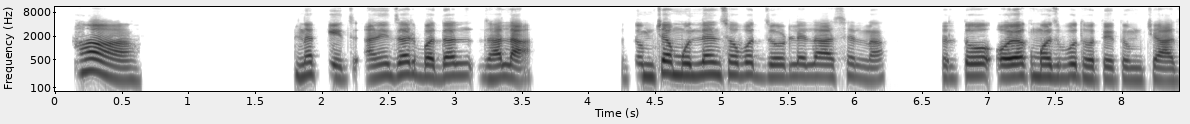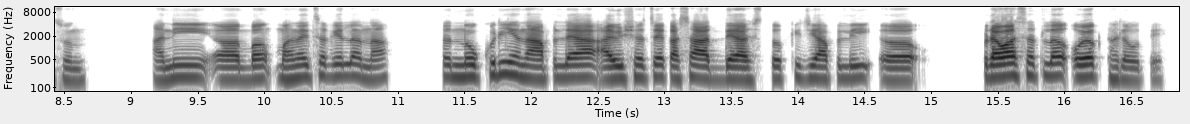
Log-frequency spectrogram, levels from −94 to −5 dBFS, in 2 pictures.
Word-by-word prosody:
हां. 190 -11 +3 1.2
नक्कीच 190 -5 -5
आणि 185 +3 -3
जर 215 +2 +1
बदल 195 +2 0
झाला. 175 +1 +1 0.8
तुमच्या 200 +3 +1
मूल्यांसोबत 210 +1 -2
जोडलेला 190 0 -3
असेल 185 +1 -4
ना, 160 0 -5 0.5
तर 180 - -9
तो 200 0 0
ओळख 190 +2 +5
मजबूत 190 0 -2
होते 165 -1 -3
तुमची 155 0 -9
अजून 150 0 -4 0.6
आणि 180 +2 -4
अ, 165 0 0
ब 170 +1 +1
म्हणायचं 180 +3 -4
गेलं 195 -1 -3
ना, 165 +1 -4 0.4
तर - - -3
नोकरी 185 +4 -3
आहे 210 - 0
ना 175 -1 +6
आपल्या 180 +2 +4
आयुष्याचा 175 +1 0
एक 180 - -1
असा 175 +1 +5
अध्याय 165 0 +4
असतो, 165 +2 -8
की 185 - -12
जी 180 +1 -6
आपली 175 +1 -2
अ, 155 -1 +1 0.5
प्रवासातलं 200 +1 +7
ओळख 190 +1 +4
ठरवते. 155 -2 -9
185 Hz, 145 wpm, -24 LUFS, 165-195 Hz, 1.2 s, प्रवासातलं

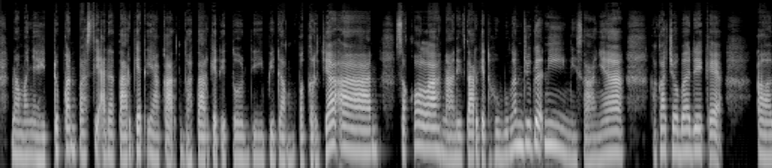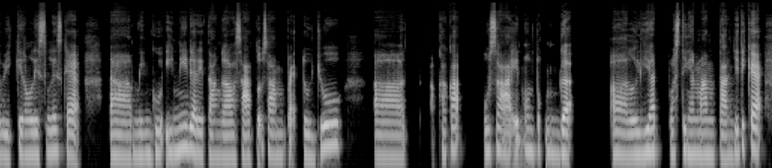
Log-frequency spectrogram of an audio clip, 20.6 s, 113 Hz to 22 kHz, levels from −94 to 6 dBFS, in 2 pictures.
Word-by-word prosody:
namanya 165 -1 -2
hidupkan 185 +7 -1
pasti 170 - -2
ada 165 -1 0
target 160 +4 +2
ya 155 -4 -4
Kak, - - +3
entah 160 -4 -6
target 150 0 0
itu 155 0 -5
di 155 +1 -8
bidang 150 -2 -4
pekerjaan, 190 +4 +5 0.2
sekolah, 205 0 +4
nah 155 -1 0
di 155 - -2
target 160 -1 +1
hubungan 170 +8 -2
juga 235 +2 +3
nih, 225 -4 0
misalnya 165 +2 +1 0.3
Kakak 195 +4 -3
coba 190 0 +2
deh 195 +1 +1
kayak, 170 -5 -1 0.4
eee, 165 -2 +1
bikin 170 +2 -3
lis-lis 185 +2 -2
kayak, 170 -3 0 0.4
eee, 165 -1 0
minggu 165 +2 -5
ini 195 +4 -2
dari 180 -4 +1
tanggal 160 -1 -2
1 155 -1 +1
sampai 165 -1 -3
7, 200 +9 0 0.5
eee, 160 -1 -2 0.4
Kakak - - -2 0.2
usahain 190 +2 +1
untuk 190 -1 -6
enggak, 175 0 +3 0.5
eee, 175 -2 -1 0.2
lihat 190 +2 +1 0.2
postingan 175 0 -3
mantan 170 -1 0
jadi 180 +5 -2
kayak 205 -2 +7
170 Hz, 140 wpm, -23 LUFS, 160-190 Hz, 0.5 s, kayak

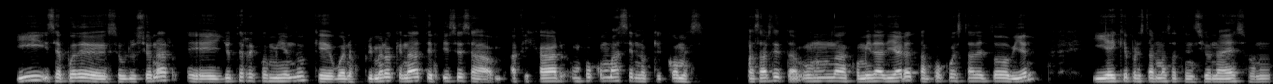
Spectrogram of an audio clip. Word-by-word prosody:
y 200 -9 +2
se 155 - -2
puede 150 -4 +3
solucionar. 135 +7 -1
Eh, 130 -2 +1
yo 150 -1 -3
te 175 - -4
recomiendo 155 +2 0
que, 135 -7 +3
bueno, 130 -1 +1
primero 155 +5 +2
que 155 - -4
nada, 160 +3 +5
te 150 - -2
empieces 155 +2 -4
a 130 -3 +1 0.2
a - - -5
fijar 145 +3 +1
un 150 -1 -8
poco 165 0 -7
más 165 +1 -2
en 155 - -3
lo 140 -1 -3
que 130 -1 -12
comes. 140 -2 -2 0.4
Pasarte 150 +5 0
ta - - -1
1 155 0 0
comida 145 +2 +3
diaria 155 +5 +2
tampoco 145 +1 -5
está 155 0 -5
del 145 -2 -2
todo 150 0 +2
bien, 175 - +1 0.5
y 140 +1 +5
hay 145 0 +6
que 155 +2 -4
prestar 145 0 -2
más 145 0 -2
atención 135 0 -2
a 135 +1 +4
eso, 140 -2 -6
¿no? 135 +2 -4
150 Hz, 205 wpm, -21 LUFS, 135-155 Hz, 0.5 s, hay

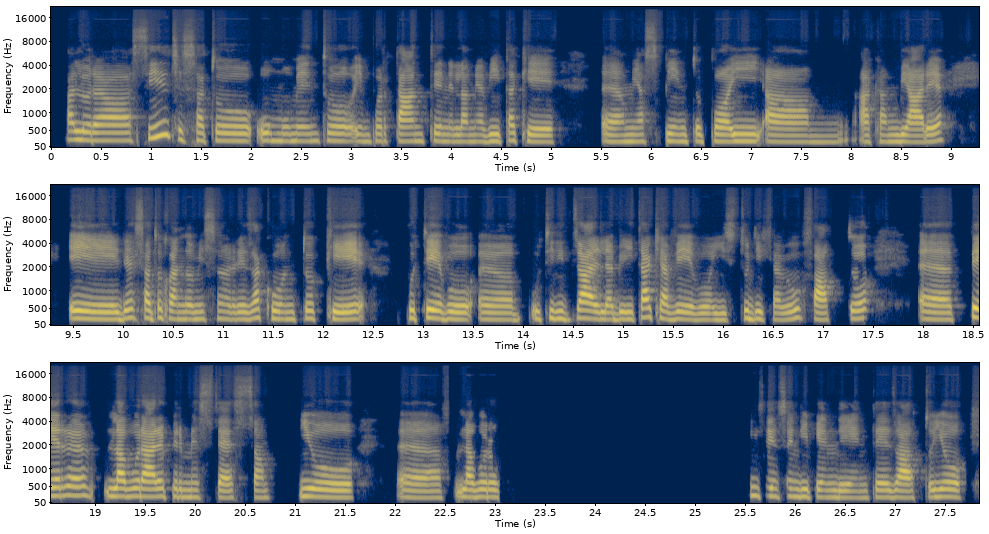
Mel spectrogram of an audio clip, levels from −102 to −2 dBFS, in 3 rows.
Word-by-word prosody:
Allora 220 -2 +2
sì, 295 +11 +1
c'è 280 -7 -4
stato 210 -1 -1
un 215 -1 -1
momento 205 0 -3
importante 200 +1 -3
nella 190 -1 -3
mia 185 0 -7
vita 195 +3 -1
che, 185 -3 -1 0.4
ehm, 185 0 -2
mi 190 0 -3
ha 195 - -5
spinto 195 0 -4
poi 195 0 +2
a 180 -1 0
mhmm, 175 +2 -10 0.2
a 185 - -2
cambiare, 185 +2 0 0.5
ed 200 -2 +4
è 235 +2 +2
stato 230 0 0
quando 200 -3 0
mi 200 +1 -2
sono 205 +1 -8
resa 200 +4 0
conto 205 -1 -2
che 200 0 +3 0.4
potevo, 210 -4 +4
ehm, 190 -1 -2
utilizzare 215 0 +3
le 200 -1 +1
abilità 200 +6 +2
che 240 - -3
avevo, 190 -3 +1
gli 180 0 -2
studi 210 +3 -1
che 185 +2 -10
avevo 195 +6 0
fatto, 200 +2 0 0.5
ehm, 190 -1 +2 0.2
per 245 0 +4
lavorare 220 -1 +5
per 215 +1 -4
me 200 0 -3
stessa. 190 0 -4 0.3
Io, 205 -3 +3 0.4
ehm, 185 -1 -1
lavoro 205 0 +1 2.5
In 245 - -3
senso 225 -1 -5
indipendente, 195 -2 -2
esatto. 190 -1 +1
Io 205 -1 +1
200 Hz, 120 wpm, -23 LUFS, 190-215 Hz, 2.5 s, lavorare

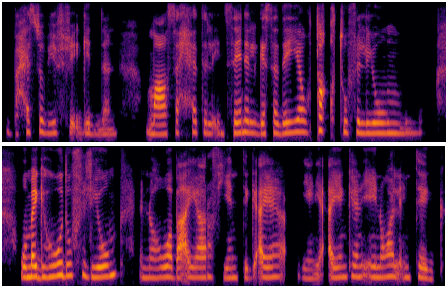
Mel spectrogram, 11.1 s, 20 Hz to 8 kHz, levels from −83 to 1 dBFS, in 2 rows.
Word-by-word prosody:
باحِسه 245 +4 -2
بيفرِّق 220 0 -5
جدًا 100 -2 -8 0.4
مع 195 0 +4
صحة 230 +3 -3
الإنسان 220 +2 -2
الجسدية 220 +1 0
وطاقته 240 0 +1
في 230 - -3
اليوم، 215 0 -2
و 225 0 -15 0.5
ومجهوده 225 +3 +5
في 255 +1 -4
اليوم، 225 +4 +2 0.3
إن 205 -1 -6
هو 215 +2 +1
بقى - - +4
يعرف 215 0 -1
ينتج، 205 -1 -5
أي - - +5 0.4
يعني، 190 -1 -6
أيًا 215 +1 +1
كان 230 -1 -2
إيه 230 -1 -2
نوع 220 +2 0
الإنتاج، 215 -5 -3
220 Hz, 140 wpm, -25 LUFS, 210-230 Hz, 0.5 s, ومجهوده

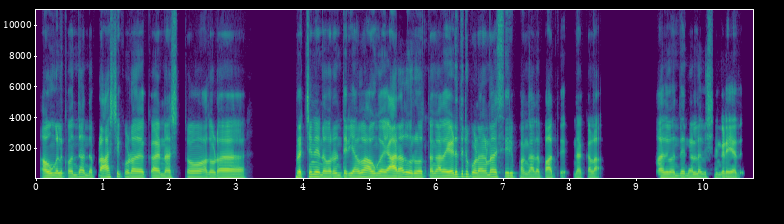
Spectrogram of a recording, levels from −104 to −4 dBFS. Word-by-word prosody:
அவங்களுக்கு 135 +1 +1
வந்து 140 +3 -3
அந்த 120 -3 -4
பிளாஸ்டிக்கோட 140 +2 0 0.3
க 115 -1 +4
நஷ்டம், 135 +4 -2
அதோட 115 -1 -1 1.2
பிரச்சனை 160 +6 +2
என்ன 135 -3 0
வரும்ன்னு 130 0 -1
தெரியாம. 130 +3 +1
அவவுங்க 130 -1 +2
யாராவது 135 +5 +5
ஒரு 130 - +1
ஒருத்தவங்க 125 0 -1
அத 125 - +4
எடுத்துட்டு 165 +2 -2
போனாங்கன்னா 140 +2 +2
சிரிப்பாங்க 130 -5 -3
அத 100 - -3
பார்த்து 110 -1 -2 0.2
நக்கலா. 100 0 -3 0.9
அது 115 +1 +2
வந்து 120 +2 -3
நல்ல 110 +2 -1
விஷயம் 105 0 -9
கிடையாது. 95 -1 0
130 Hz, 150 wpm, -23 LUFS, 115-135 Hz, 1.2 s, யாராவது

